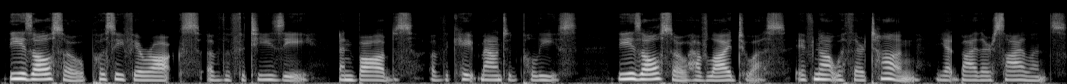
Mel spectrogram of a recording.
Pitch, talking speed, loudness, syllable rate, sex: 210 Hz, 165 wpm, -19 LUFS, 4.6 syllables/s, female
